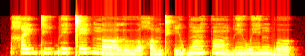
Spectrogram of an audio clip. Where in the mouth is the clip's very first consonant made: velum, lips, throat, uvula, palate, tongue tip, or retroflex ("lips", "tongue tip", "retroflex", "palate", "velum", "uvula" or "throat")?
uvula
